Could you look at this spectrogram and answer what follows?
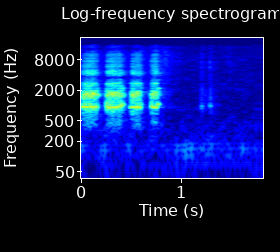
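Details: Wild red junglefowl hen calling for a male: four loud, clipped, nasal notes in quick even succession, then two faint short notes after a pause.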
